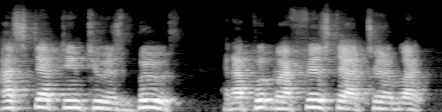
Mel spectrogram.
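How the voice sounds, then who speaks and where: High-voiced man in his sixties, echoey room. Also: moderate pace, a little mellow. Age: 60s. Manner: indignant, repetitive storytelling. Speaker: video blogger. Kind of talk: rambling first-person monologue.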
